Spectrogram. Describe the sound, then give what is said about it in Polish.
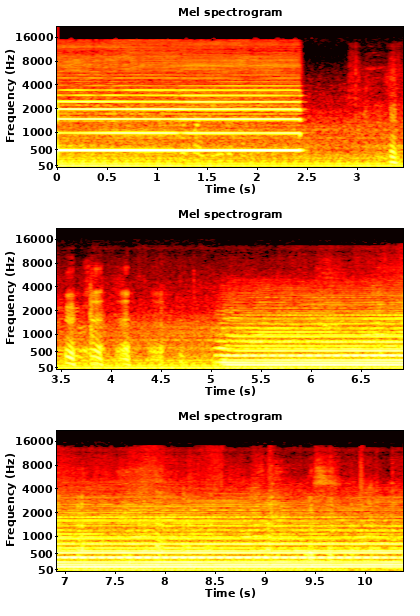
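A ship's thin siren horn sounds in two long, steady, loud blasts, the second deeper and fuller, separated by a few seconds of softer, scattered noises. “Dawaj, dawaj naszą cienką syrenkę.”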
